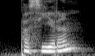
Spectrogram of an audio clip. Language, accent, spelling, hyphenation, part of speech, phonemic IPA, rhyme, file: German, Austria, passieren, pas‧sie‧ren, verb, /paˈsiːʁən/, -iːʁən, De-at-passieren.ogg
- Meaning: 1. to happen 2. to move beyond; pass 3. to pass through a sieve, to strain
